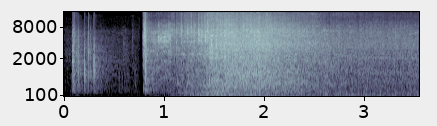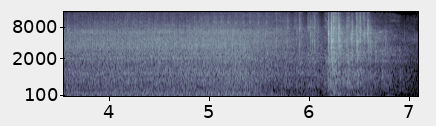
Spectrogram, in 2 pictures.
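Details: John Deere S140 lawn tractor, Briggs and Stratton twin, after a no-start from a starter gear stuck down with debris, run without shrouding, parking brake on: short crank catches quickly and settles into a smooth, even run; normal start.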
